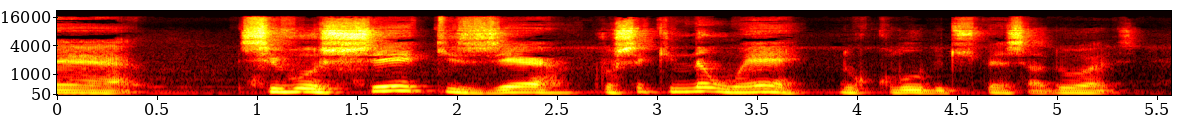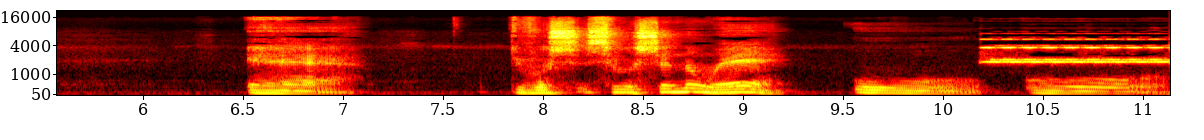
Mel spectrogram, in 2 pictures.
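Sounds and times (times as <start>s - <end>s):
speech: 0.0s - 5.5s, 6.5s - 7.2s, 7.8s - 11.1s
bright high tones: 10.2s - 11.1s
landline telephone ringing electronically in a house: 10.2s - 11.1s.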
